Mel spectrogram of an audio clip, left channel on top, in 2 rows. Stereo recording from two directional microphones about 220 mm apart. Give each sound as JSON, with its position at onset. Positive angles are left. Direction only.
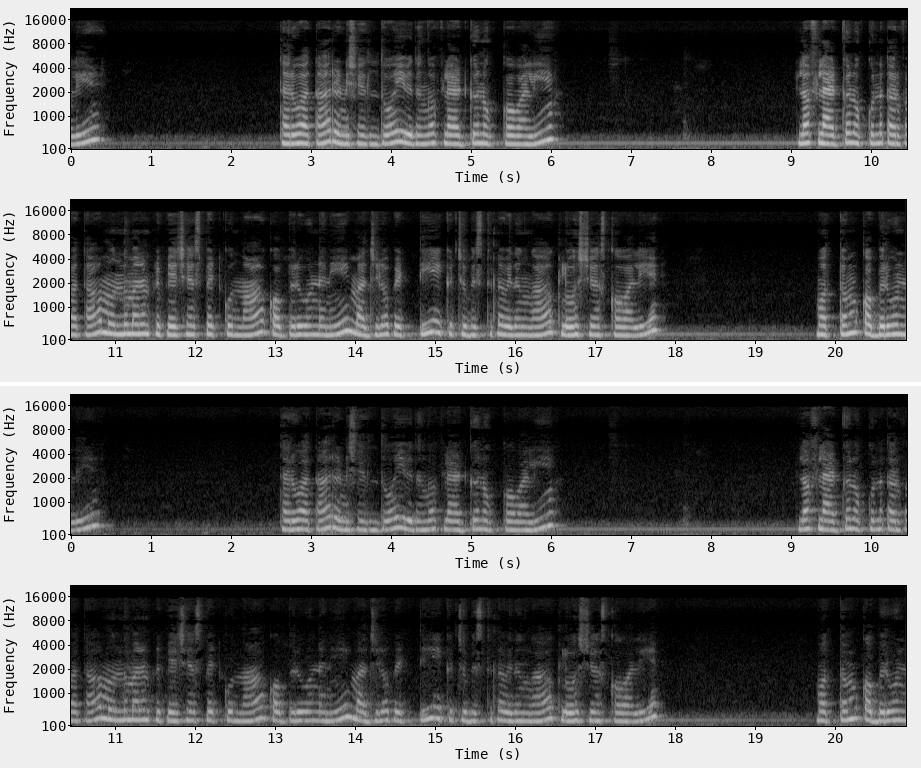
{"t": 0.0, "sound": "a sound", "side_deg": 20}
{"t": 2.6, "sound": "speech", "side_deg": 15}
{"t": 9.0, "sound": "speech", "side_deg": 15}
{"t": 19.7, "sound": "speech", "side_deg": 15}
